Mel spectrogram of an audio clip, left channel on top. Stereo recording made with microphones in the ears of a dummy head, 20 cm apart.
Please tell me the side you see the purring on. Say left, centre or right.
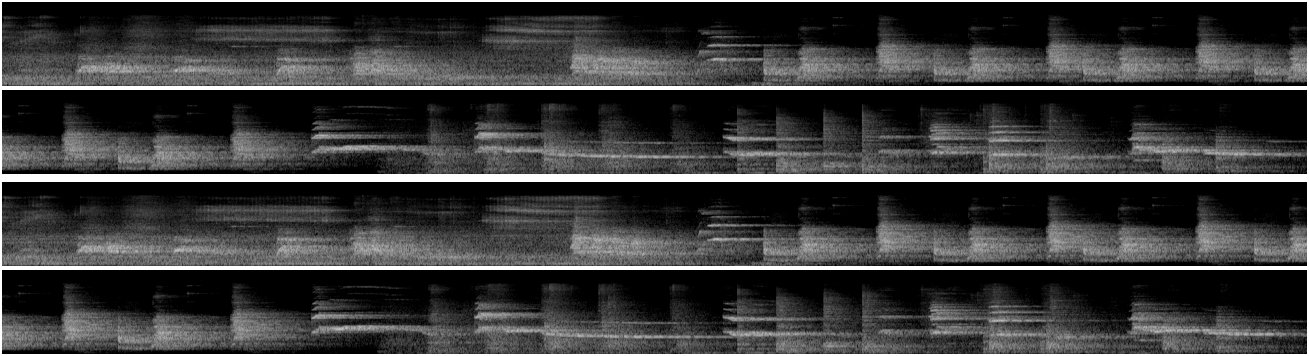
centre.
